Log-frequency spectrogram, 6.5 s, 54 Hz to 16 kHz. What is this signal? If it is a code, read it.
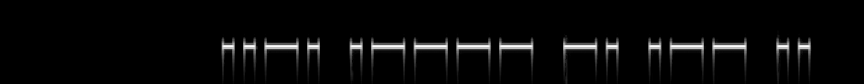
Morse code, heard as a keyed tone, about 15 wpm, 700 Hz. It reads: F1NWI
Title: DXCC-100 Call Signs - 5 Characters - 15wpm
